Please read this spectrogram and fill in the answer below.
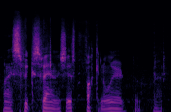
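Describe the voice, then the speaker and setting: A man's voice: low-pitched, little pitch movement, normal speed. A young man with a Mexican-American accent, casually swearing and thinking aloud as he works through coding exercises on a stream. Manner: profane, rambling, thinks aloud while typing. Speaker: streamer learning to code.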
